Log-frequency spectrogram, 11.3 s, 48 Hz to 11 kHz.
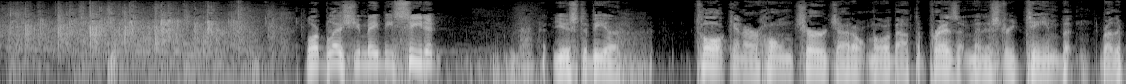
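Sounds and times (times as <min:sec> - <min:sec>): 
church congregation clapping hands: 0:00.0 - 0:03.6
speech: 0:03.1 - 0:04.5, 0:05.1 - 0:06.4, 0:07.0 - 0:11.2.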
